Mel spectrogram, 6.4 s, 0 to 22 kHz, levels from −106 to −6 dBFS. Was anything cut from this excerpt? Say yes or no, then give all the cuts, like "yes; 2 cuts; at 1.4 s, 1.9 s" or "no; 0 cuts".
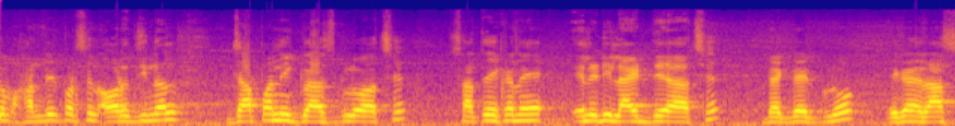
yes; 1 cut; at 3.8 s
